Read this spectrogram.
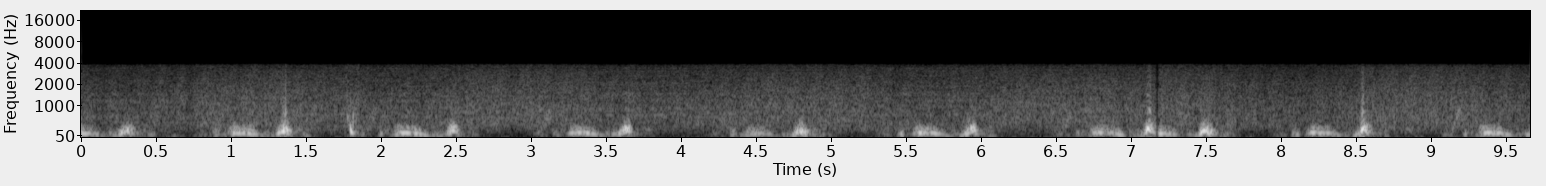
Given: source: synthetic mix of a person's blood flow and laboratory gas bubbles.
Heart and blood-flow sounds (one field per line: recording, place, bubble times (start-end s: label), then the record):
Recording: Doppler ultrasound of blood flow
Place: precordium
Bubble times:
1.75-1.85 s: bubbles
From the record:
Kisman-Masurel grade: 122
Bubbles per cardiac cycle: 1 to 2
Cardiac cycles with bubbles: 10 to 50%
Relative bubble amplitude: moderate (0.250 to 0.450)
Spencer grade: 2 (many but less than half of the cardiac periods contain bubble signals, singularly or in groups)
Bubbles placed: only in the low amplitude regions of the cardiac cycle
